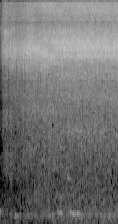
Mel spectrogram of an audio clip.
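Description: A rain stick, made by turning its spikes around and sticking them back in and filling the inside with little pebbles, shaken to give a steady, bright hissing cascade of tiny pebbles, continuous and even for a couple of seconds, with no voices.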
